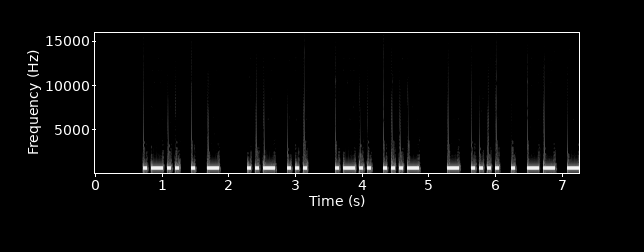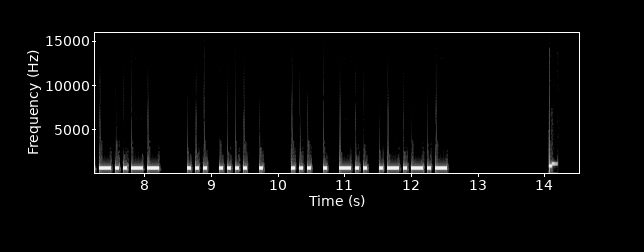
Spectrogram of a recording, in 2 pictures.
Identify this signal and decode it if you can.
Morse code, heard as a keyed tone, about 21 wpm, 700 Hz. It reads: LET US LV THEM, SHE SED.
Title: Sentences from Top 400 Words and Abbreviations 20wpm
